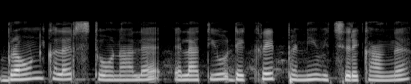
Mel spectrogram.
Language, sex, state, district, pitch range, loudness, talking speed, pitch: Tamil, female, Tamil Nadu, Nilgiris, 205-235 Hz, -18 LUFS, 100 wpm, 220 Hz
